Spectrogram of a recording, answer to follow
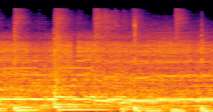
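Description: Rock band playing live in an instrumental passage without vocals: electric guitar over bass guitar and a drum kit.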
